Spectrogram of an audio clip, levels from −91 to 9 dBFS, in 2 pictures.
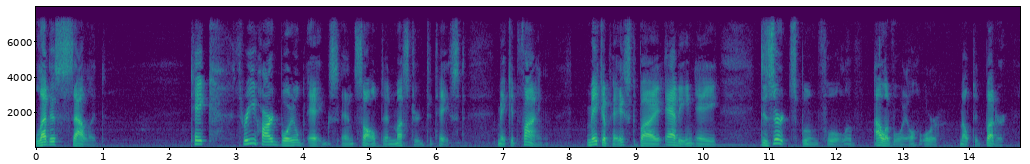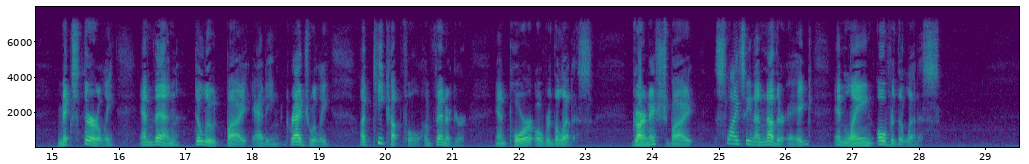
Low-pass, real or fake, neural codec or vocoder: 7.2 kHz; real; none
